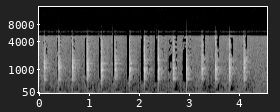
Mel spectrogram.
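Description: A wooden violin plate is tapped 15 times along its center line with a tapping tool, at a steady pace of about three taps per second. Each tap is short and dry, with a bright tone near 1–1.5 kHz. The pitch of its highest overtone shifts from tap to tap, which is used to find the plate's two mode 5 nodal lines and its acoustical center.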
